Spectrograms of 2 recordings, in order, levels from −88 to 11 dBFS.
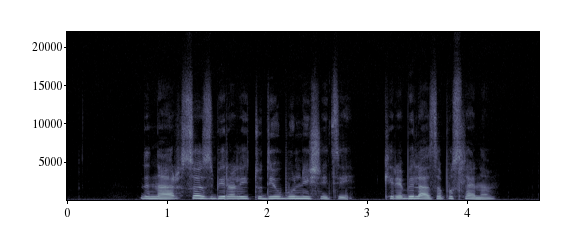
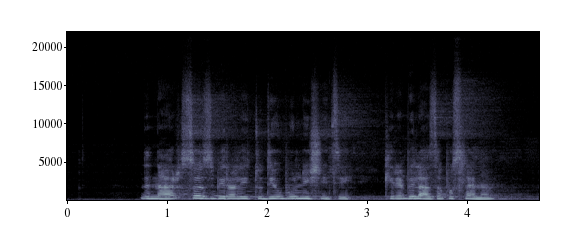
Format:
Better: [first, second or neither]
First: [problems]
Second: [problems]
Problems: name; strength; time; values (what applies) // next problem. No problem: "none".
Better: first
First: none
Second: room echo; dies away in 1.6 s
